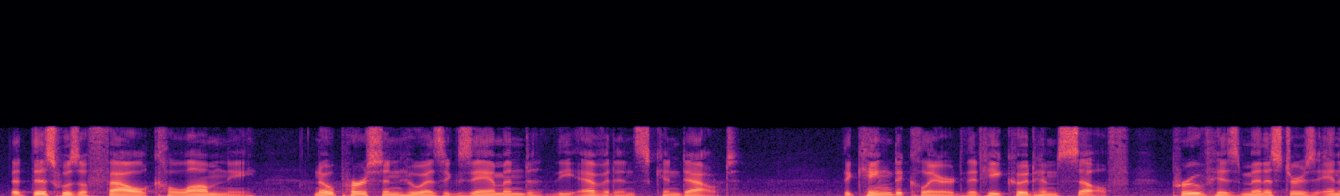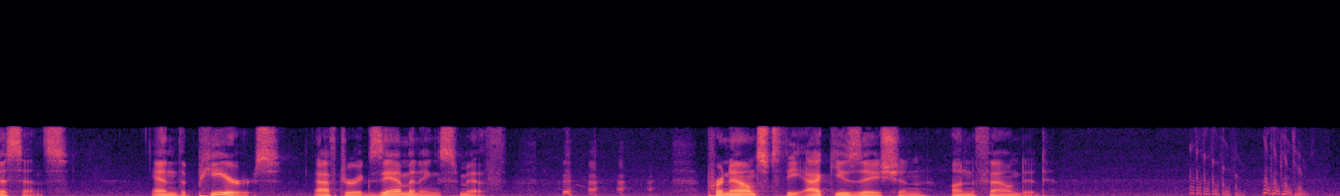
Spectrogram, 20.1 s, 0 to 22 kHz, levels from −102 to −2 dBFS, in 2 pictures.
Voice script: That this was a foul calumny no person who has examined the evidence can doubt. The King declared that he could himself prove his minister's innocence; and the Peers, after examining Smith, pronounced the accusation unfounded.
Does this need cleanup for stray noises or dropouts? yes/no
yes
